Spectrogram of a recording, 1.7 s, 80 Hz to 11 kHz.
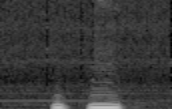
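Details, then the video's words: Deep owl hooting at a Montana osprey nest on 11 January 2020: one short hoot followed by a longer, sustained, level hoot, in near silence. "Hooties chatting"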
